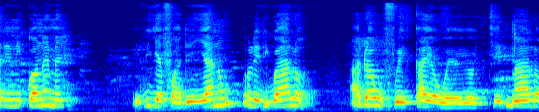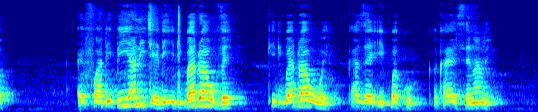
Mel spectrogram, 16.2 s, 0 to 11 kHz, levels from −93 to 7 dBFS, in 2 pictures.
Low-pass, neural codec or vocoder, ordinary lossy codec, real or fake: 9.9 kHz; none; MP3, 48 kbps; real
